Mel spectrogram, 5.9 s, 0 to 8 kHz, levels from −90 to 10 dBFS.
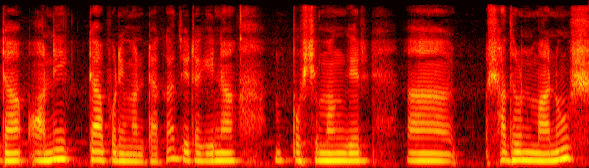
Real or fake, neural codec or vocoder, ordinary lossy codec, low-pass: real; none; MP3, 64 kbps; 7.2 kHz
